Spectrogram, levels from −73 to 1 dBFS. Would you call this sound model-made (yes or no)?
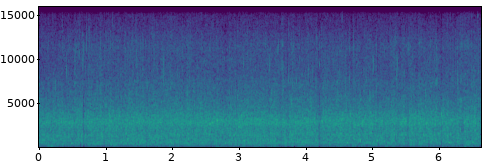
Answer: no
